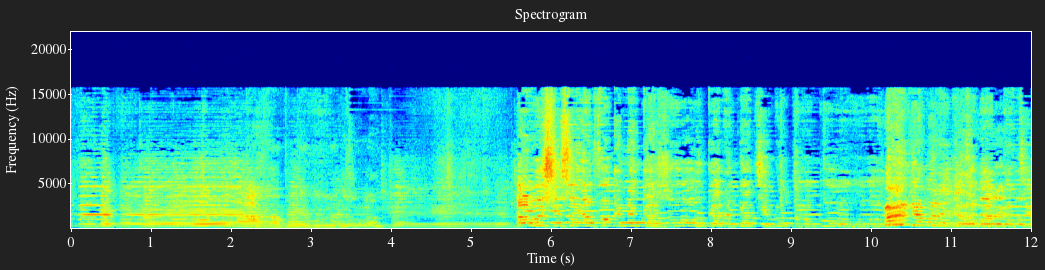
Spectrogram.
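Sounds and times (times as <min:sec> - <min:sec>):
piano accordion playing: 0:00.0 - 0:12.0.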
